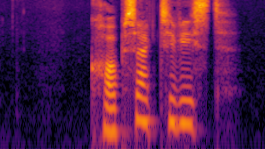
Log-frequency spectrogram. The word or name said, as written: kropsaktivist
